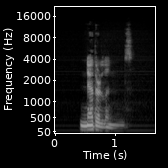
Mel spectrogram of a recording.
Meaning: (proper noun) The Kingdom of the Netherlands. A country in Western Europe, consisting of four constituent countries: the Netherlands per se, Aruba, Curaçao and Sint Maarten
- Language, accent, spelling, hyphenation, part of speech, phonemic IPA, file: English, US, Netherlands, Neth‧er‧lands, proper noun / noun, /ˈnɛðɚləndz/, En-us-Netherlands.ogg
